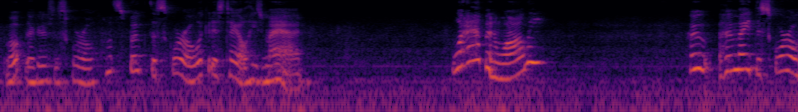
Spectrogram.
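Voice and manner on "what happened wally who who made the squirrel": higher, sing-song voice for the cat; high pet-talk voice. Real, not acted. Talking to the cat.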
